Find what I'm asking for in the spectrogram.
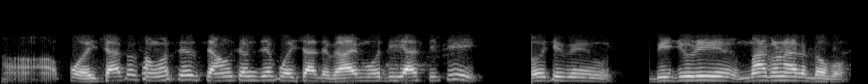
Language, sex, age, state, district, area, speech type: Odia, male, 60+, Odisha, Mayurbhanj, rural, conversation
